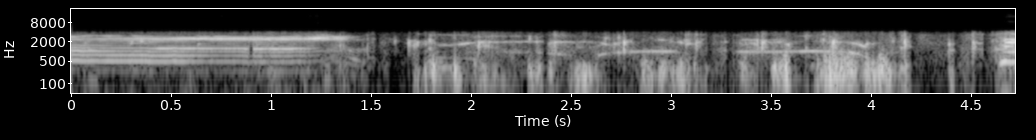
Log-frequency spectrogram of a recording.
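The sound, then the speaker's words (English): The Petersburg band plays at a football game, opening with a long, sustained brassy chord, then breaking into busy, choppy passages of shifting notes and rhythmic hits. “And there goes the Petersburg band, as you can hear them.”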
